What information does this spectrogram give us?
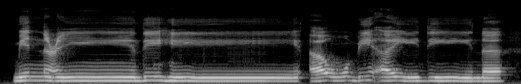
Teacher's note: hinya harusnya panjang 4 atau 5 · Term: mad jaiz munfasil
